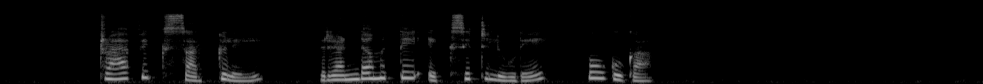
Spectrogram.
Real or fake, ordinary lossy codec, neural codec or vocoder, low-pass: real; none; none; 10.8 kHz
